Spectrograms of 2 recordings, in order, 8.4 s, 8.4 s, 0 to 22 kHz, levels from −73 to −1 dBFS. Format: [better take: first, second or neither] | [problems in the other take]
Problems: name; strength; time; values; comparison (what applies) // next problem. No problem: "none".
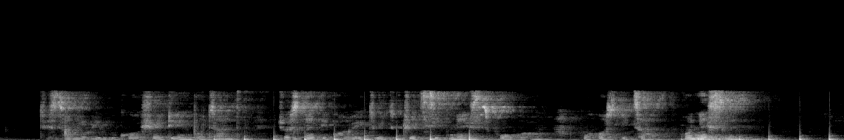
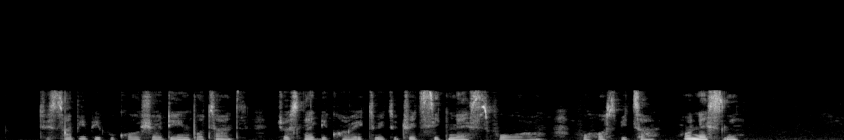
second | background sound (Tap); 1 dB below the speech // room echo; dies away in 0.9 s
